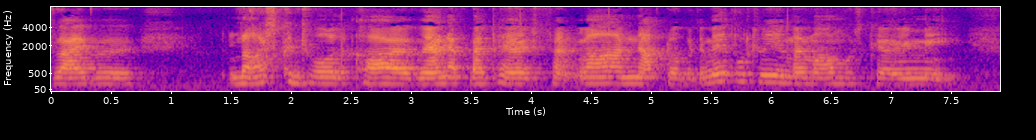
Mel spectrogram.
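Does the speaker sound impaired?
Yes: cerebral palsy; athetoid type, born 3 months premature after mother's fall, diagnosed at 18 months at UCLA; visible involuntary athetoid movement.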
